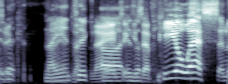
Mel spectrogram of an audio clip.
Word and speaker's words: Niantic: Niantic.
